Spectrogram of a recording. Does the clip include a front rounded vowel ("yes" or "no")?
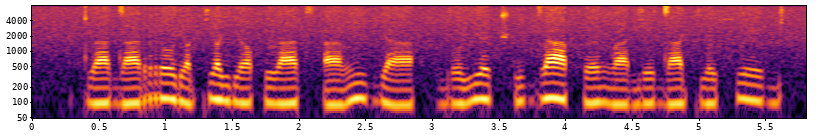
yes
